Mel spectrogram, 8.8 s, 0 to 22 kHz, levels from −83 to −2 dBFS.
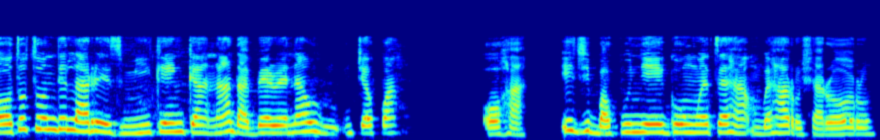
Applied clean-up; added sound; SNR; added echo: none; none; none; none.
